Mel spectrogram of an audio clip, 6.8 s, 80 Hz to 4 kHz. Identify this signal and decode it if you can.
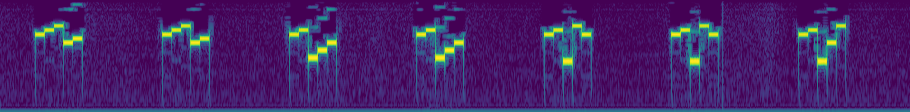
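Five-tone selective call (ZVEI), heard as quick runs of five tones, tones of about 70 ms. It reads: 89067 89067 89246 89246 89108 89108 89160
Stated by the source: Five-tone ZVEI selective call received by SDR, from the feuerwehr-orlamuende.org fire brigade alerting archive.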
